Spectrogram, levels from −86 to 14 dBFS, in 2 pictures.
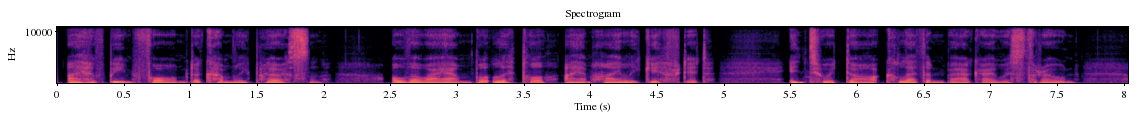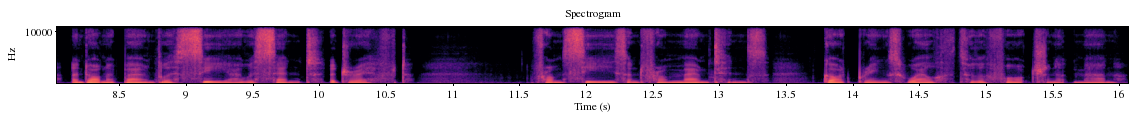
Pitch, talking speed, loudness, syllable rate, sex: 170 Hz, 170 wpm, -21 LUFS, 4.7 syllables/s, female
